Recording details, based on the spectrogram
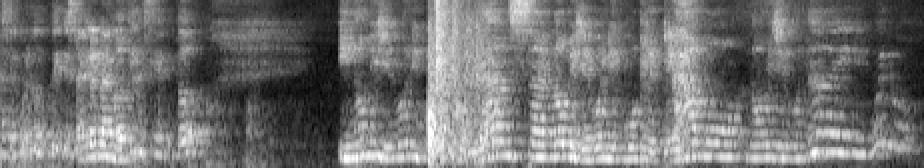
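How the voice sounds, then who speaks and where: A woman's voice: a little high, background noise. A woman giving a church testimony, telling her story and acting out the dialogue with rhetorical questions. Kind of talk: sermon testimony. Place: church hall. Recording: echoey church hall, voice from far off.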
